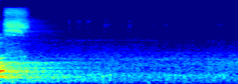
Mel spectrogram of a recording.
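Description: Faint scratching of a marker pen writing words on a whiteboard, in short strokes.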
